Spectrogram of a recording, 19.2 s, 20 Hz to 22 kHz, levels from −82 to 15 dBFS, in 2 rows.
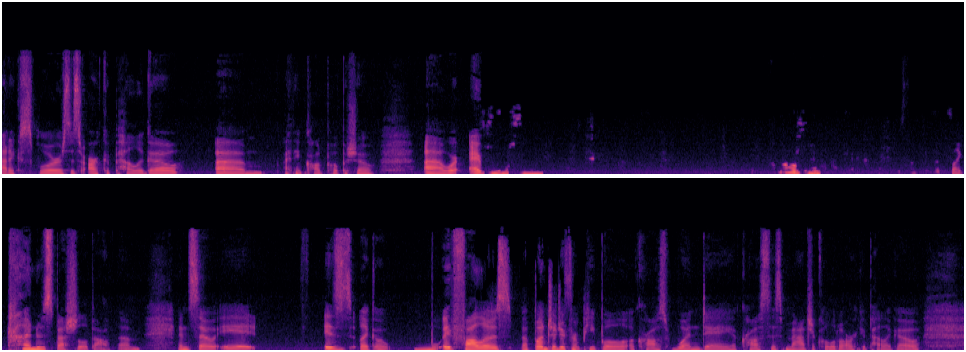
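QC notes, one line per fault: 4.8–9.56 s, speech suppressed in double talk: the talker sinks by as much as about 30 dB in patches, likely an echo canceller ducking during overlap, unlike steady level loss.
4.87–5.21 s and 7.94–7.98 s, other side's voice leaking through: a faint second voice about 20 dB down, likely residual loudspeaker echo, heard as a separate talker rather than reverb.
14.34–15.47 s, Bluetooth SBC bit pool drop: treble dulls and gritty noise rises, fitting a bit pool fall from 31 to 12 (about 88 kbps), then recovers, unlike a lasting low-pass.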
